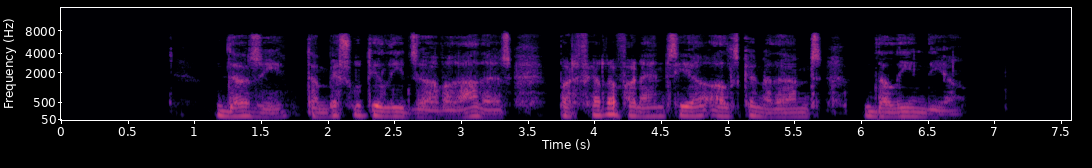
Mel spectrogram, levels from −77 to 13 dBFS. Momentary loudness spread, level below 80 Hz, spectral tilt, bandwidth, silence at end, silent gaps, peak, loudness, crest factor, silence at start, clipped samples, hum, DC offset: 9 LU; -68 dBFS; -3 dB/octave; 7.6 kHz; 0.8 s; none; -12 dBFS; -32 LUFS; 22 dB; 1.15 s; under 0.1%; none; under 0.1%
